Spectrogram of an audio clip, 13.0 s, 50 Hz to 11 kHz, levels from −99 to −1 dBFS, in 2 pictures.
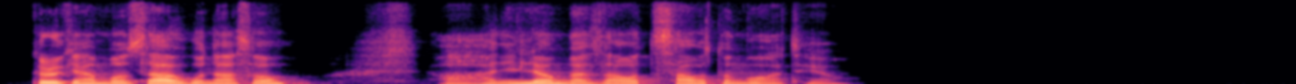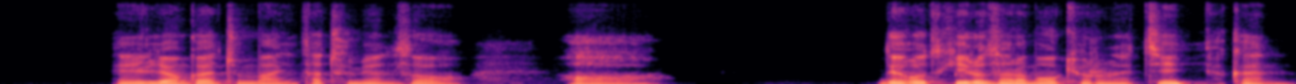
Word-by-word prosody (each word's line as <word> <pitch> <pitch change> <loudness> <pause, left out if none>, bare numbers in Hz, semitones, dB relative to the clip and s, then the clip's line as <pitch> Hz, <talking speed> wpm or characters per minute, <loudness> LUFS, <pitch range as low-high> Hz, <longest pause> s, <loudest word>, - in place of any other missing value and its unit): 그렇게 135 +1 +6
1 155 +1 +3
번 150 - +3
싸우고 175 +2 +6
나서 150 - 0 0.7
아 105 +3 -5
한 135 - -1
1 170 +5 +1
년간 190 -11 +4
싸워 145 +4 0
싸웠던 175 -3 -1
것 115 - -2
같아요. 95 -2 -10 2.8
네. 110 - -5
1 115 +5 -2
년간 140 -3 0
좀 125 -2 -6
많이 105 -1 -5
다투면서 110 0 -6 0.4
'아 100 -1 -6 1.1
내가 125 +1 +2
어떻게 125 +1 +1
이런 135 +3 +4
사람하고 135 -5 +1
결혼을 105 0 -4
했지?' 170 - -2
약간 95 -6 -6
125 Hz, 235 characters per minute, -24 LUFS, 105-145 Hz, 2.8 s, 그렇게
